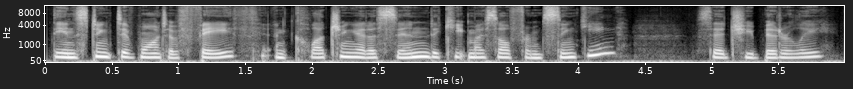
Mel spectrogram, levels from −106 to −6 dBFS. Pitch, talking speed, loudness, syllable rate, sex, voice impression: 215 Hz, 180 wpm, -16 LUFS, 5.0 syllables/s, female, feminine, adult-like, relaxed, slightly weak, soft, slightly muffled, slightly intellectual, calm, friendly, reassuring, elegant, kind, modest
